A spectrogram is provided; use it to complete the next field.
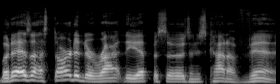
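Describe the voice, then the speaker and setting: This is a normal speaking voice from a man with an American accent, pitched fairly high. His intonation is lively, and the recording is very clean with a silent background. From Florida, Tallahassee. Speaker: podcast host. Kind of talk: solo opinion monologue. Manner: casual, conversational.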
